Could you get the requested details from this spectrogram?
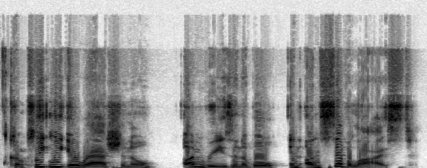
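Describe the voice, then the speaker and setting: A woman's voice: mid-range voice, very animated, moderate pace, dark tone, low-quality recording. A woman giving casual YouTube commentary, indignant and stacking words for emphasis.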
